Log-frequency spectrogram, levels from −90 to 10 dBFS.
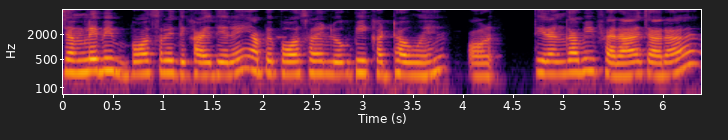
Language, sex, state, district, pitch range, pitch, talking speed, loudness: Hindi, female, Bihar, Vaishali, 210-240 Hz, 225 Hz, 225 wpm, -16 LUFS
